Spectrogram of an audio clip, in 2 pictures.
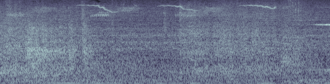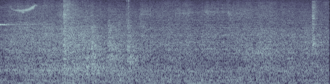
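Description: Intermodal freight train of trailers on flatcars rolling past: steady noise of steel wheels on rail with a low hum, and one sharp clack about four seconds in.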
